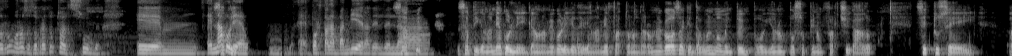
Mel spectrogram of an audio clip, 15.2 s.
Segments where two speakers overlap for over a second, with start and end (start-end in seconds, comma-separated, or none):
none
